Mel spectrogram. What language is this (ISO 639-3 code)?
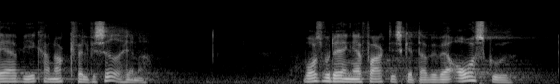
dan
